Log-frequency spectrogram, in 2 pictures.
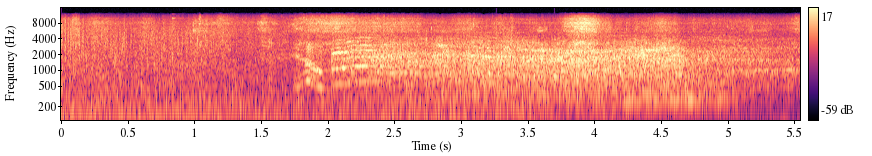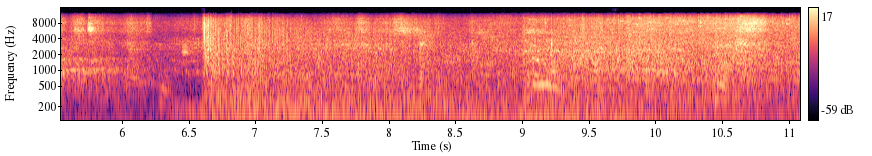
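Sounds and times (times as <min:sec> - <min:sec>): deep rumbling explosion booms: 0:00.0 - 0:11.0.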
